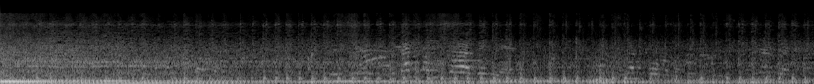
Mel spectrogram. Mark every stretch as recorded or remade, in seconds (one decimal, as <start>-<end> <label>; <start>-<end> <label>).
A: 0.0-8.1 recorded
